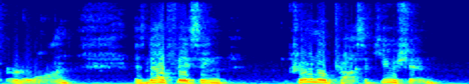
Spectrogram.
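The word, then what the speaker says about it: Erdoğan: I just know his last name is pronounced Erdogan is now facing criminal prosecution.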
